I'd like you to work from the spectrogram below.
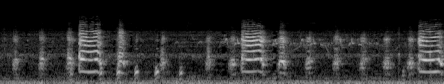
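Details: Hens on a farm, calling in the coop as they try to lay eggs: three loud, nasal, harmonic-rich screams about every one and a half seconds, with short clucks and grunts scattered between them.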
